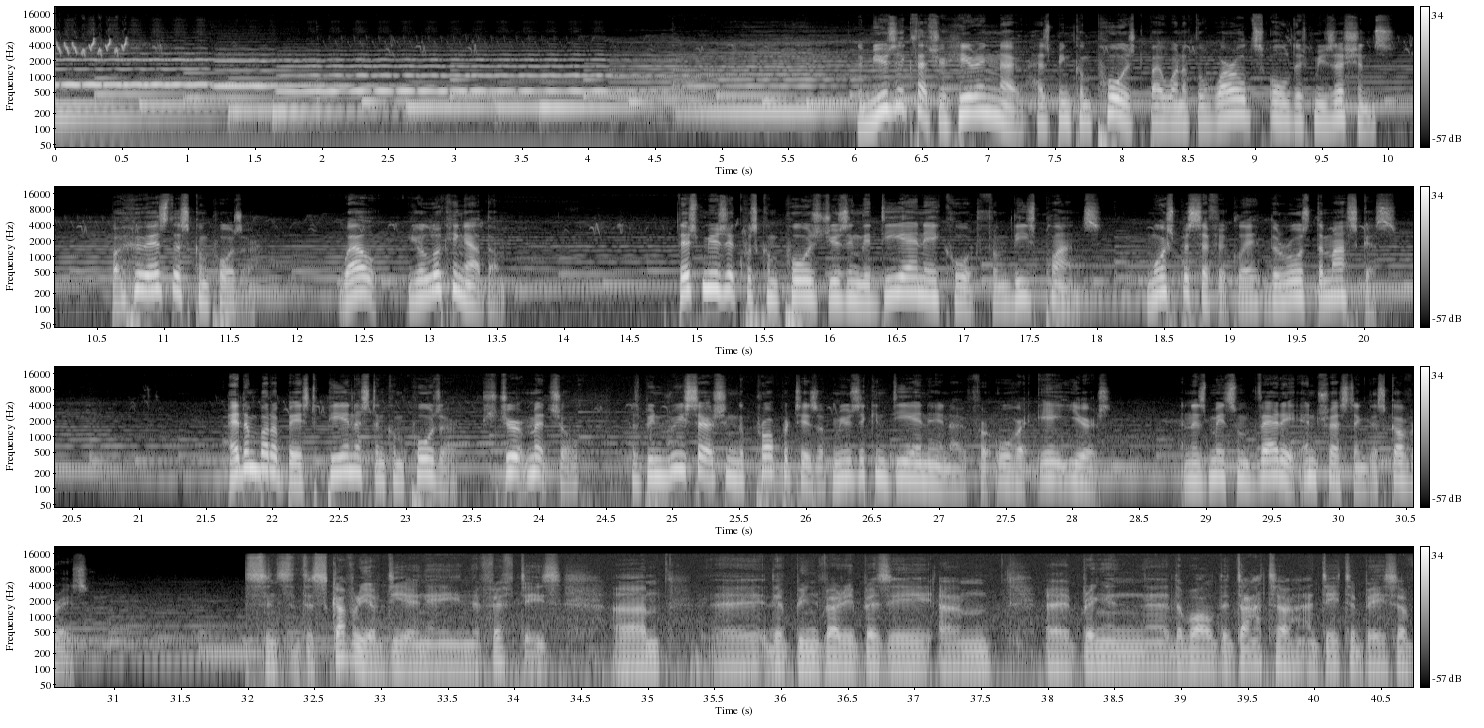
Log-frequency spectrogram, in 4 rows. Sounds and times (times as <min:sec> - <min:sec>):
Music: 0:00.0 - 0:35.0, 0:35.6 - 0:40.7
Speech: 0:06.0 - 0:10.0, 0:10.6 - 0:11.7, 0:12.4 - 0:13.6, 0:14.9 - 0:20.2, 0:21.7 - 0:30.8, 0:32.0 - 0:40.7.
